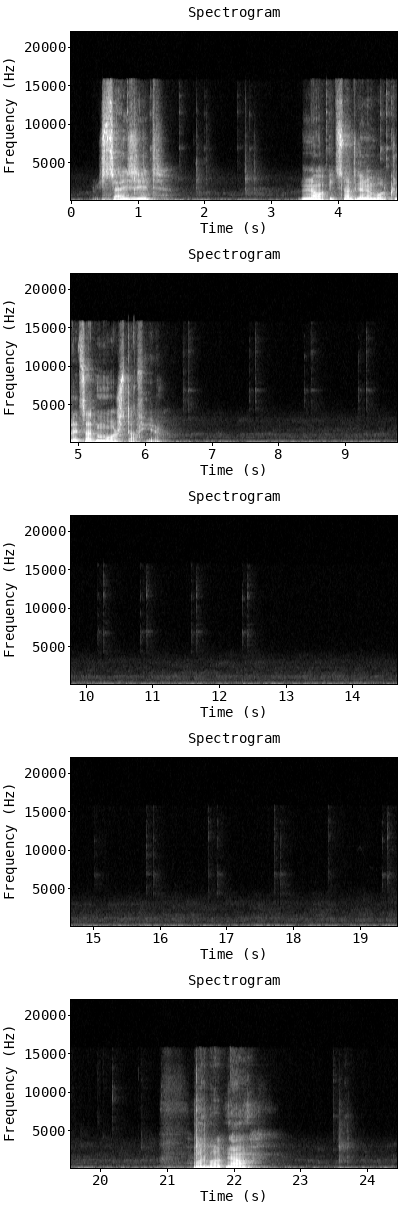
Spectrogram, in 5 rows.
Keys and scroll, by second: 0.8 v, 1.7 c, 2.6 v, 21.3 x, 23.5 v.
